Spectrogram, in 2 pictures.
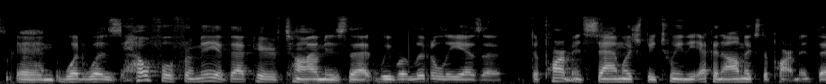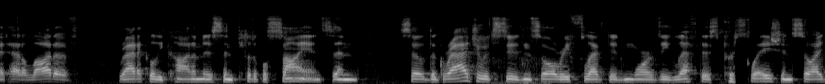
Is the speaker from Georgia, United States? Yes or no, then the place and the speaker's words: no; Queens, New York, United States; Yeah, I was born in Jackson Heights, Queens, in a two-bedroom, small rent-controlled apartment. And as I love to tell people, at the age of 9, I would hop on the elevated 7 line and either go to Shea Stadium or the New York World's Fair in 1964.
